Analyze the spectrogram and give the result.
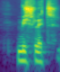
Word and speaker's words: Michelet: Michelet. – Ja. Det er et fransk navn, men de har fornorsket uttalen.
